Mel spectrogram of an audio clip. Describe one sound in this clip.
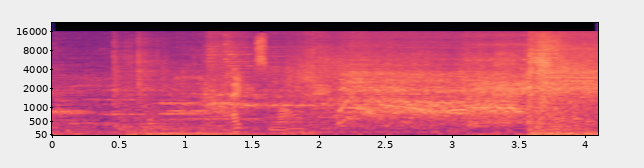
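A heavy metal door slides open.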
